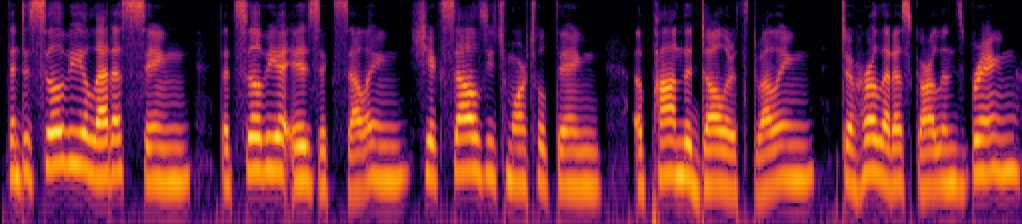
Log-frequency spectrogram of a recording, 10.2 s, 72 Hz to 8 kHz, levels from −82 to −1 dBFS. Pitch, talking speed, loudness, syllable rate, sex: 190 Hz, 155 wpm, -18 LUFS, 3.8 syllables/s, female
